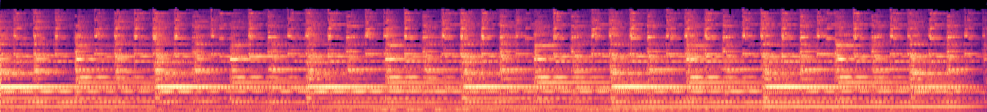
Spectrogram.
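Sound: church bells ringing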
